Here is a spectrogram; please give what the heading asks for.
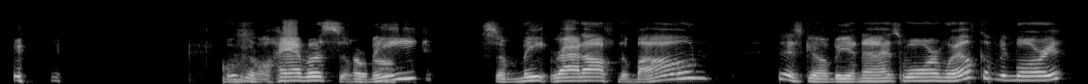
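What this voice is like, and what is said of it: Deep Georgian Southern US accent. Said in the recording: “I really want to hear Gimli as a dwarf with a deep Georgian accent.”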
